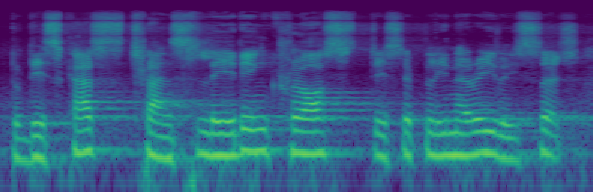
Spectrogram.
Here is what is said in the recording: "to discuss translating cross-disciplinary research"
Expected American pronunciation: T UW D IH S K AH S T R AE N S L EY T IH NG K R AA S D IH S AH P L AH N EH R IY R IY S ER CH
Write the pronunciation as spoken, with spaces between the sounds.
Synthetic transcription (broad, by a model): T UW D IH S K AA S T R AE N S L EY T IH NG K L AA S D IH S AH P L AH N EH R IY R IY S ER CH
